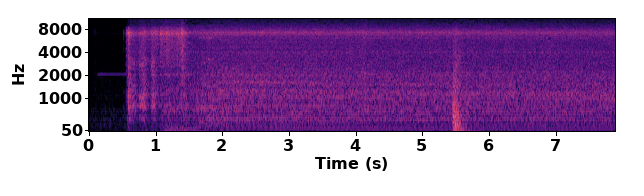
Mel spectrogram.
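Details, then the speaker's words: Honda CR-V with intermittent fuel pump relay problem: after grounding the relay's negative terminal, brief crank, catches at once and settles to a steady even idle; runs fine, no check engine light, scan tool shows no codes. "runs fine there's no check engine light there's nothing wrong"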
